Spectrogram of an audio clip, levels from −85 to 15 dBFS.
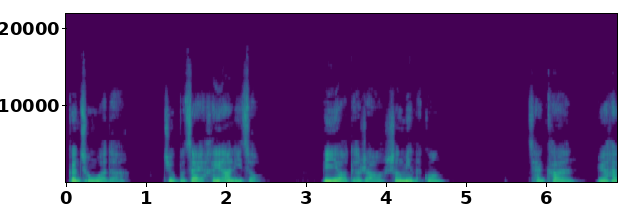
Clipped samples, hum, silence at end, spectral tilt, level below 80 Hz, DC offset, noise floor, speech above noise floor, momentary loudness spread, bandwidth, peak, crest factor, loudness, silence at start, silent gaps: under 0.1%; none; 0 s; -7 dB/octave; -42 dBFS; under 0.1%; under -90 dBFS; over 69 dB; 14 LU; 12.5 kHz; -4 dBFS; 18 dB; -22 LUFS; 0.05 s; none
